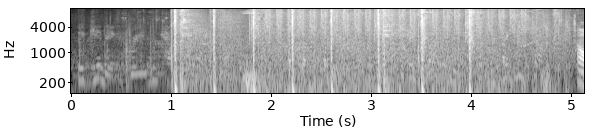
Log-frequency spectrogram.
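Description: A gun fires a rapid series of loud shots.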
